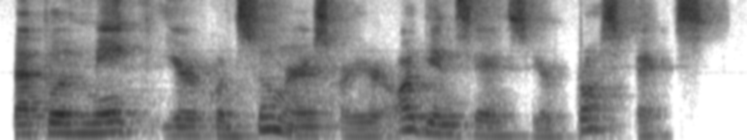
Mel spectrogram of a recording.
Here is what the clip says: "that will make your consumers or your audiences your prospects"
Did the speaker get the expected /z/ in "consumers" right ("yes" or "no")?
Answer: no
